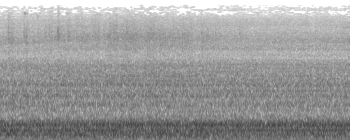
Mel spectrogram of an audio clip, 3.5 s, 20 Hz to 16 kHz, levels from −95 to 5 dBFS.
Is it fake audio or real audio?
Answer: real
